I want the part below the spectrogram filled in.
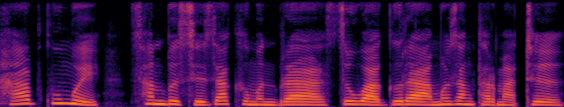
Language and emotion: Bodo, neutral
